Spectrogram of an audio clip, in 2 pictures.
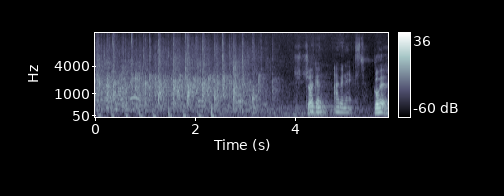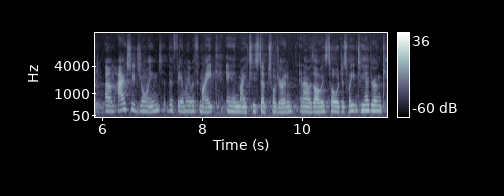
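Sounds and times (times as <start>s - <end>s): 
audience clapping: 0.0s - 3.8s
speech: 4.2s - 11.6s.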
